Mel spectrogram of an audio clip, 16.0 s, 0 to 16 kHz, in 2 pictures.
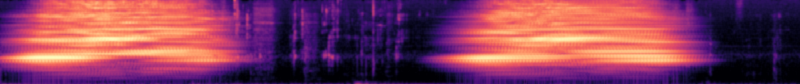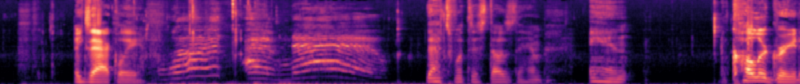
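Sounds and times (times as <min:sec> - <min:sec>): loud musical sound effect: 0:00.0 - 0:02.6, 0:04.3 - 0:07.1.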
